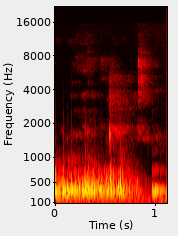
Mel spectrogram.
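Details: Stethoscope lung auscultation example of a smoker's lung: rough, rumbling breath sound with a crackly coarse texture.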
